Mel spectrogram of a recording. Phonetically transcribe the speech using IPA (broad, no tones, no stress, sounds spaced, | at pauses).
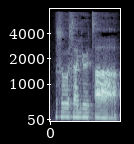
z ʊː z ɐ j ø tʼ aː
